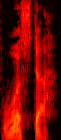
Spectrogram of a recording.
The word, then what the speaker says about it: Worcester: And if you're from Massachusetts, it's pronounced Worcester.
